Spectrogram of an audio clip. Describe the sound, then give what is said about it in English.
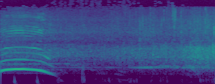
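A round of applause from an audience at Westminster Chapel begins right after a brief spoken phrase. The clapping is a fairly faint, continuous patter that builds slightly toward the end. “If you could just start off by giving them a massive round of applause, which we'll start now for Mike.”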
